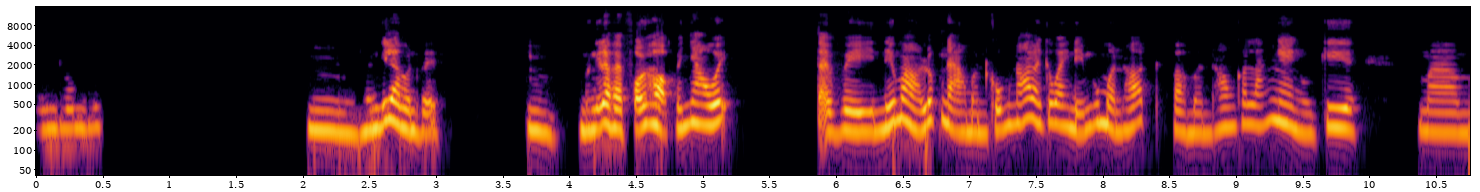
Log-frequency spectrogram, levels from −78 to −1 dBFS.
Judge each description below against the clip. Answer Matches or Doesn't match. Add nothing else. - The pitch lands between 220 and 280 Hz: Doesn't match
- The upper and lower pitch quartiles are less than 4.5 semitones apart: Matches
